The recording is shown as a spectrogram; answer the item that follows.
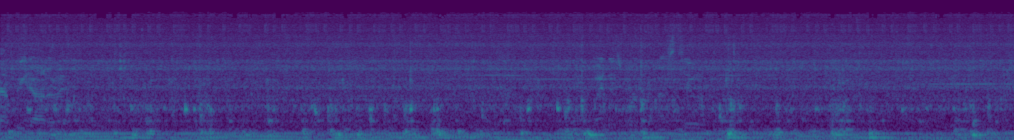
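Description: Small boat's motor running steadily at low speed, with irregular short slaps of water against the hull every second or two.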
